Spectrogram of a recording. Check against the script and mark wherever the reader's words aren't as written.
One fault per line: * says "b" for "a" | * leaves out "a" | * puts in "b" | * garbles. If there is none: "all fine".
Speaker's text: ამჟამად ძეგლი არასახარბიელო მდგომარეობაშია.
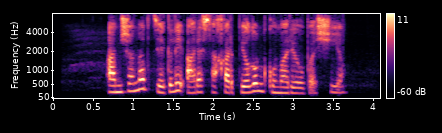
all fine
